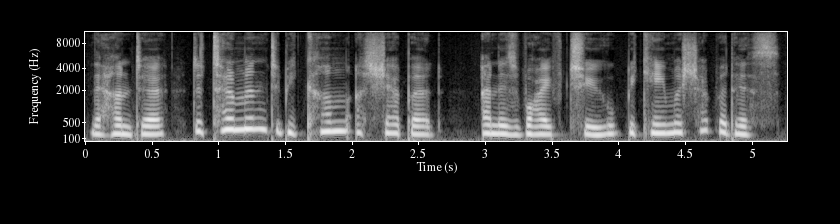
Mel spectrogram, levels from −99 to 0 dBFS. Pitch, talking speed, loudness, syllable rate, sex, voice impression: 225 Hz, 160 wpm, -16 LUFS, 5.4 syllables/s, female, feminine, adult-like, slightly cute, slightly calm, slightly friendly, reassuring, slightly kind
